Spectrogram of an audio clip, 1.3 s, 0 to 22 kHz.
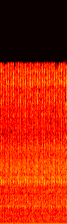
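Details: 2013 Volvo XC60 2.4D diesel (D5244T10) after repairing the vacuum pump check valve whose ruptured membrane made the intake flap pulse and knock; steady, even idle with a low smooth drone, no pulsing or knocking, normal idle.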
